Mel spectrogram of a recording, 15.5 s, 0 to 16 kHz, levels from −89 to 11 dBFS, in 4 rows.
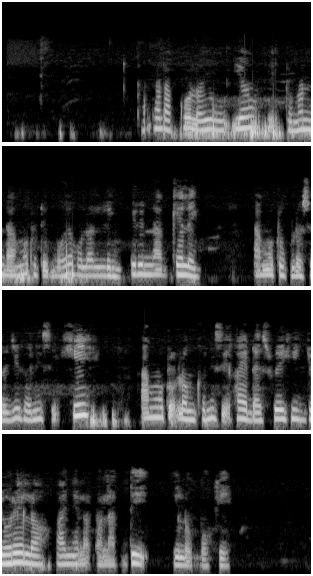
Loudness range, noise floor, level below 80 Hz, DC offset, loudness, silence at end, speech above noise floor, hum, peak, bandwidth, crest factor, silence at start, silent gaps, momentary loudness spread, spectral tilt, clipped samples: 3 LU; -71 dBFS; -48 dBFS; under 0.1%; -15 LUFS; 1.05 s; 57 dB; none; 0 dBFS; 7.2 kHz; 14 dB; 0.7 s; none; 13 LU; -8 dB/octave; under 0.1%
